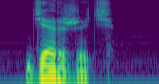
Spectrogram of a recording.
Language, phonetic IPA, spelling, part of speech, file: Polish, [ˈd͡ʑɛrʒɨt͡ɕ], dzierżyć, verb, Pl-dzierżyć.ogg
